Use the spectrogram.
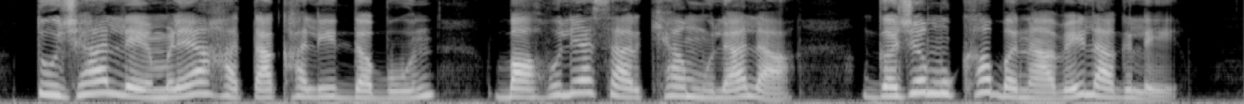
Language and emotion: Marathi, neutral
